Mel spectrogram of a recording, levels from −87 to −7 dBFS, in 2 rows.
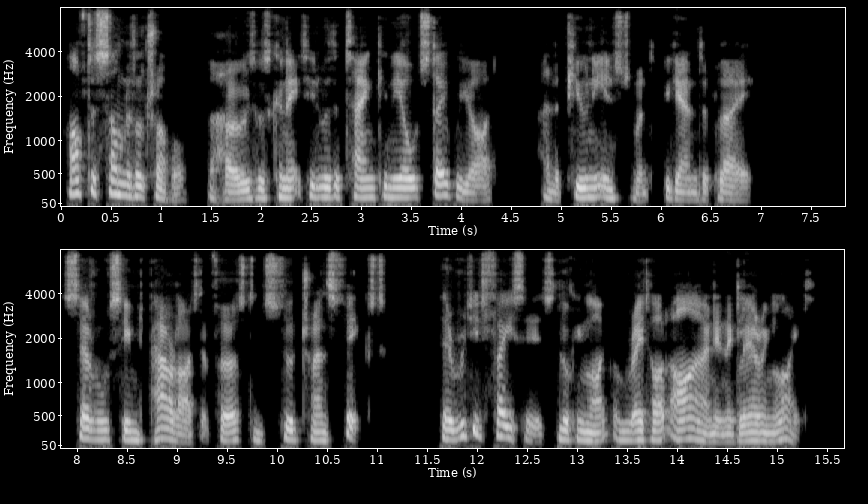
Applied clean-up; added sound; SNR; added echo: none; none; none; none.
